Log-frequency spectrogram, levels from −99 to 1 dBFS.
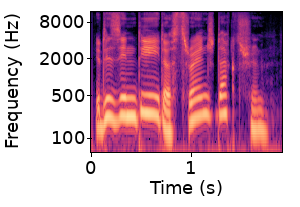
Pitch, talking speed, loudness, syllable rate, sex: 230 Hz, 190 wpm, -15 LUFS, 5.8 syllables/s, female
